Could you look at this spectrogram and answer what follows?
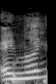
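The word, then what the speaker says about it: paczki: O-O-N-C-H-I-E, like punschki. – That ain't punschki. And no, it's P-A-C-Z-K-I, and they're like, what? What? No, it's punschki.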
